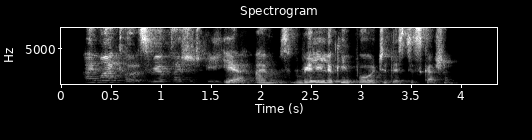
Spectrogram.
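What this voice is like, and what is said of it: Non-American accent. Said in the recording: “you've got an accent that doesn't indicate you originated in the San Francisco Bay Area”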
